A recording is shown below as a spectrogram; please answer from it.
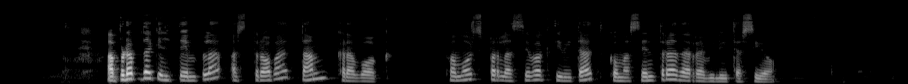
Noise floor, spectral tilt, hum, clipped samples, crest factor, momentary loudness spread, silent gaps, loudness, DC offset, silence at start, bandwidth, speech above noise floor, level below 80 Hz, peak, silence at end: -82 dBFS; -5.5 dB/octave; none; under 0.1%; 26 dB; 15 LU; none; -27 LUFS; under 0.1%; 1.1 s; 11.5 kHz; 56 dB; -82 dBFS; -2 dBFS; 1.35 s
